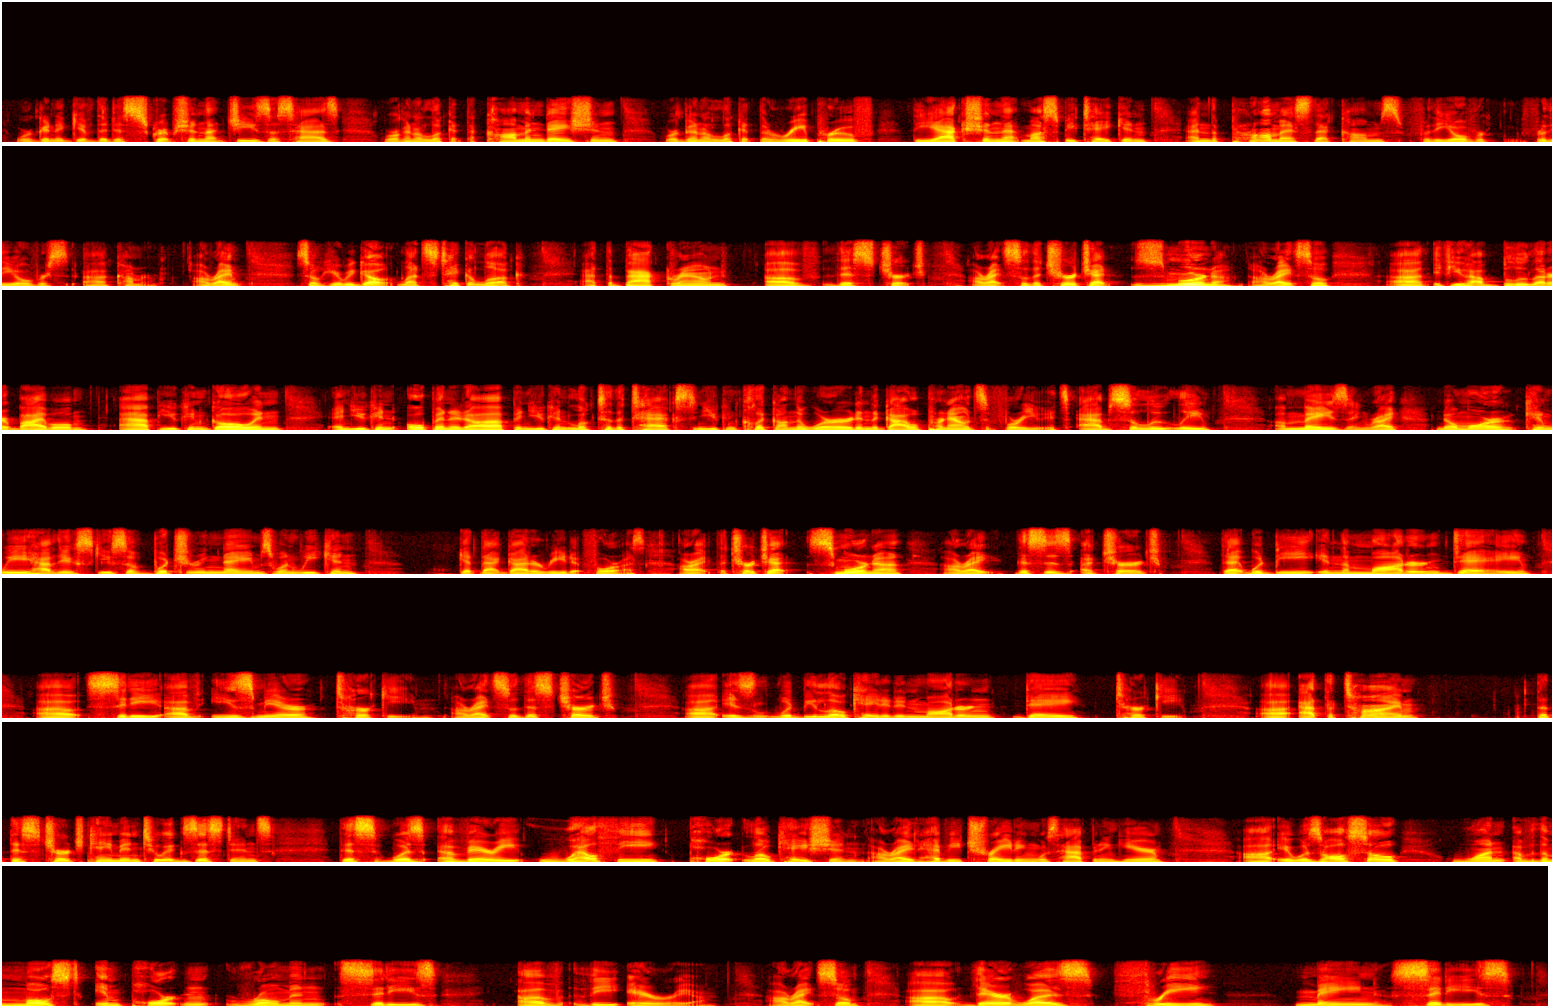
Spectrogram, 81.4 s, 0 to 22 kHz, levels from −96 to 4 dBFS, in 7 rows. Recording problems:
high frequencies cut off; noticeable; nothing above 7 kHz

